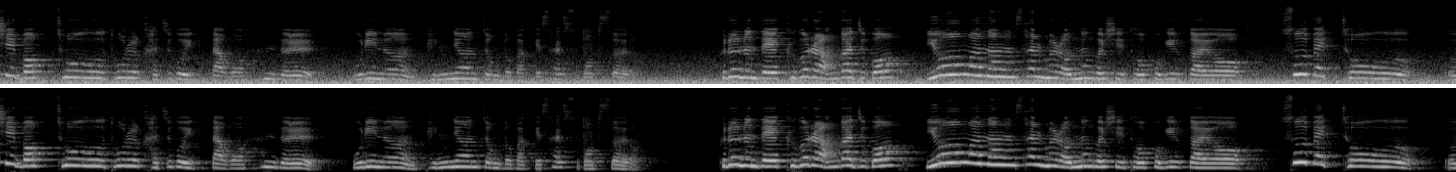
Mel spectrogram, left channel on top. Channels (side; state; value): left; noise; rumble, 1 dB below the sound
